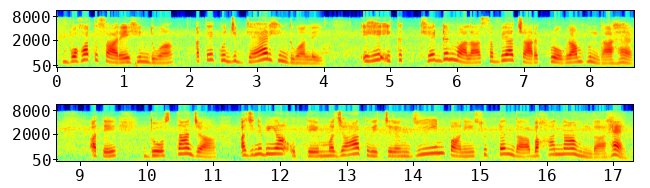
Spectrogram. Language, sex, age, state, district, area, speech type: Punjabi, female, 30-45, Punjab, Kapurthala, rural, read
